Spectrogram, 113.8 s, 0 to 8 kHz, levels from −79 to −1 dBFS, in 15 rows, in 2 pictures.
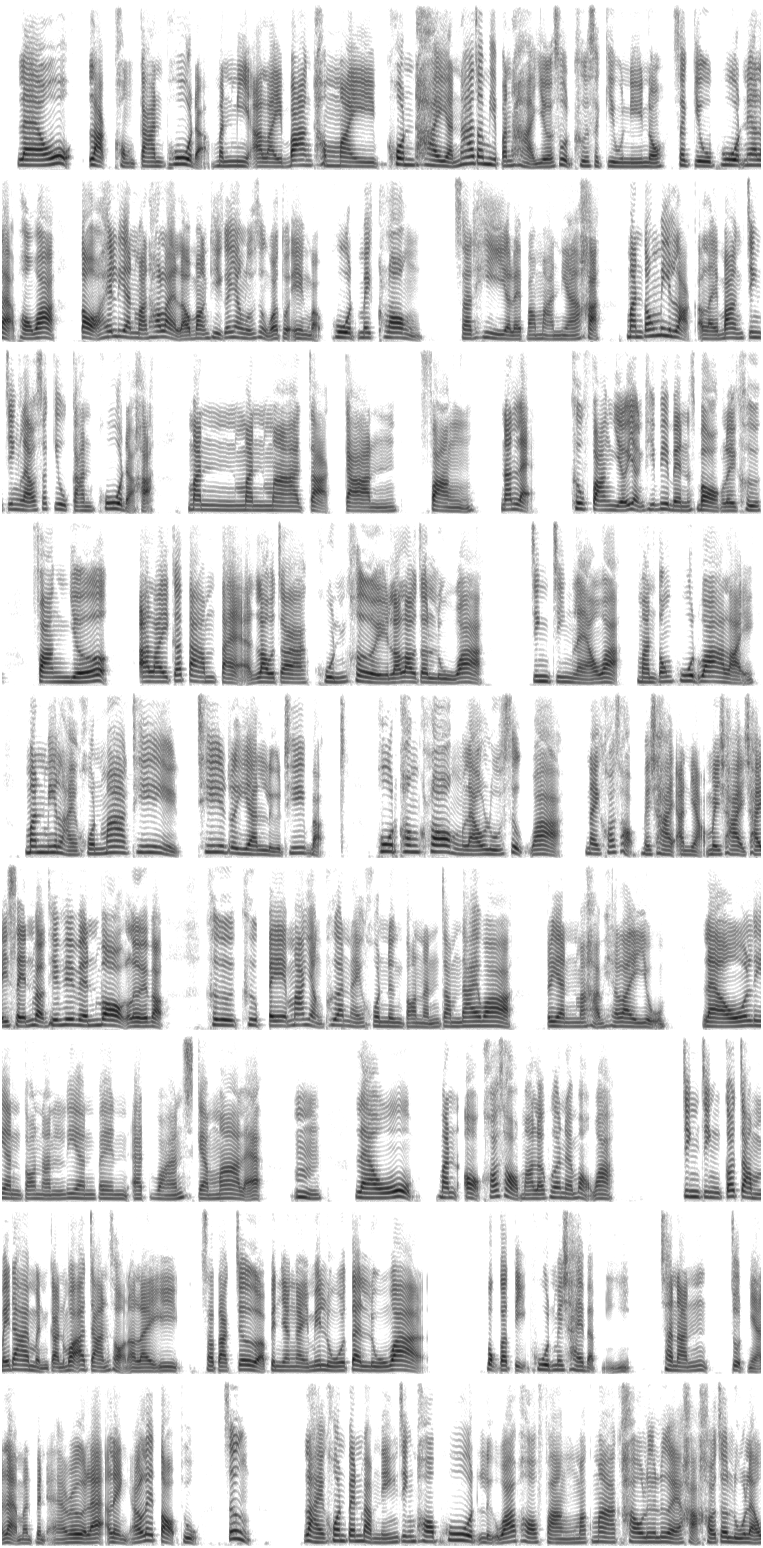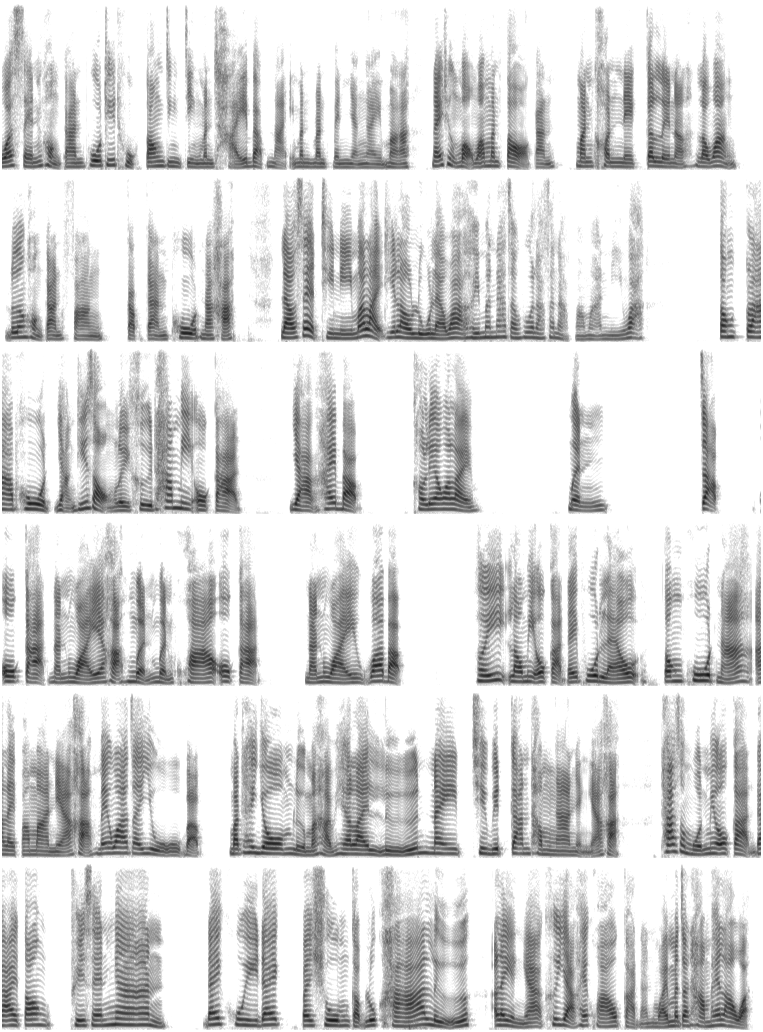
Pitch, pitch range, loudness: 220 Hz, 195-250 Hz, -20 LUFS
